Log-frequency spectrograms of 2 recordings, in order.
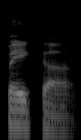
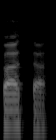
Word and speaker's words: Baker: It's Baker, Louis Baker. You Yeah. know, sometimes the way it's A over it's B A. You may think it's a Baka because from where I'm coming, we'll pronounce it Baka.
